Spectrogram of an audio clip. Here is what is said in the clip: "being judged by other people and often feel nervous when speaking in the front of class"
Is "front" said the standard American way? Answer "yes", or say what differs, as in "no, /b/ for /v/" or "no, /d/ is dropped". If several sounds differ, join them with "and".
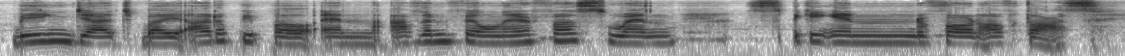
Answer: no, /ɹ/ is dropped and /t/ is dropped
